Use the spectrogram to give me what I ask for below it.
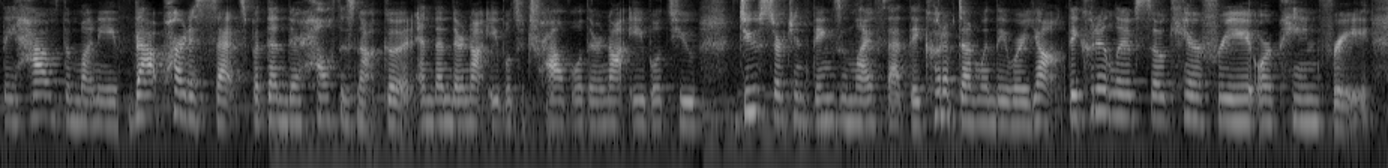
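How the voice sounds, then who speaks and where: A woman in her late twenties hosting a casual vlog, reflecting with gentle advice and lots of "like" fillers, filmed sitting on the floor at home. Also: mid-range voice. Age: 20s. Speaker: lifestyle channel host. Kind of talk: casual talking-head vlog. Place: home room, seated on the floor.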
